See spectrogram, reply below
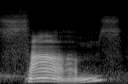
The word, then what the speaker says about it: Psalms: which is called Psalms. It starts with a silent P.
